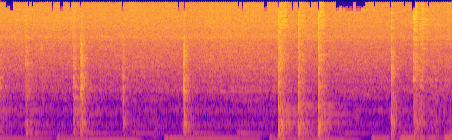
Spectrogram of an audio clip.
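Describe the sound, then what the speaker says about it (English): Meat for chili con carne sizzles in a pan at close range, and a spoon scrapes and stirs it in repeated bursts over a low cooking hum. "that's frying up really nice"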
